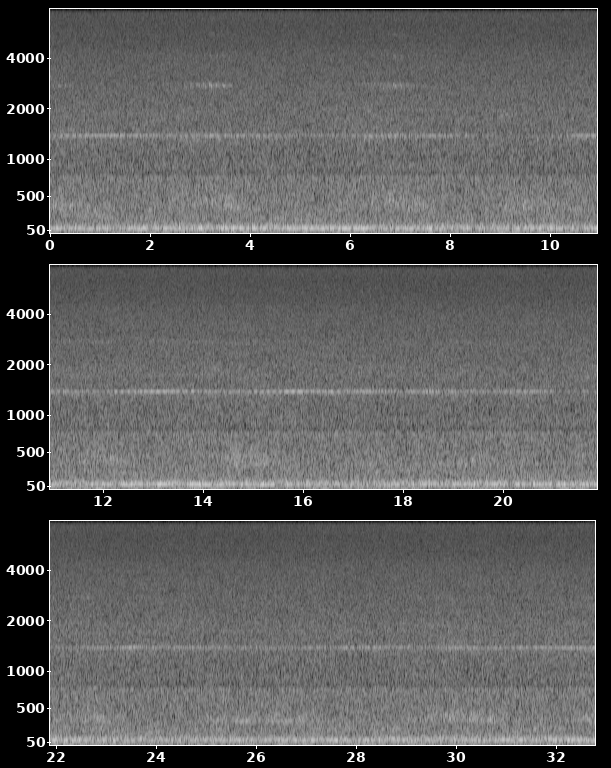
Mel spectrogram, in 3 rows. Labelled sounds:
10.4	10.7	vessel noise, 1.2 to 1.4 kHz

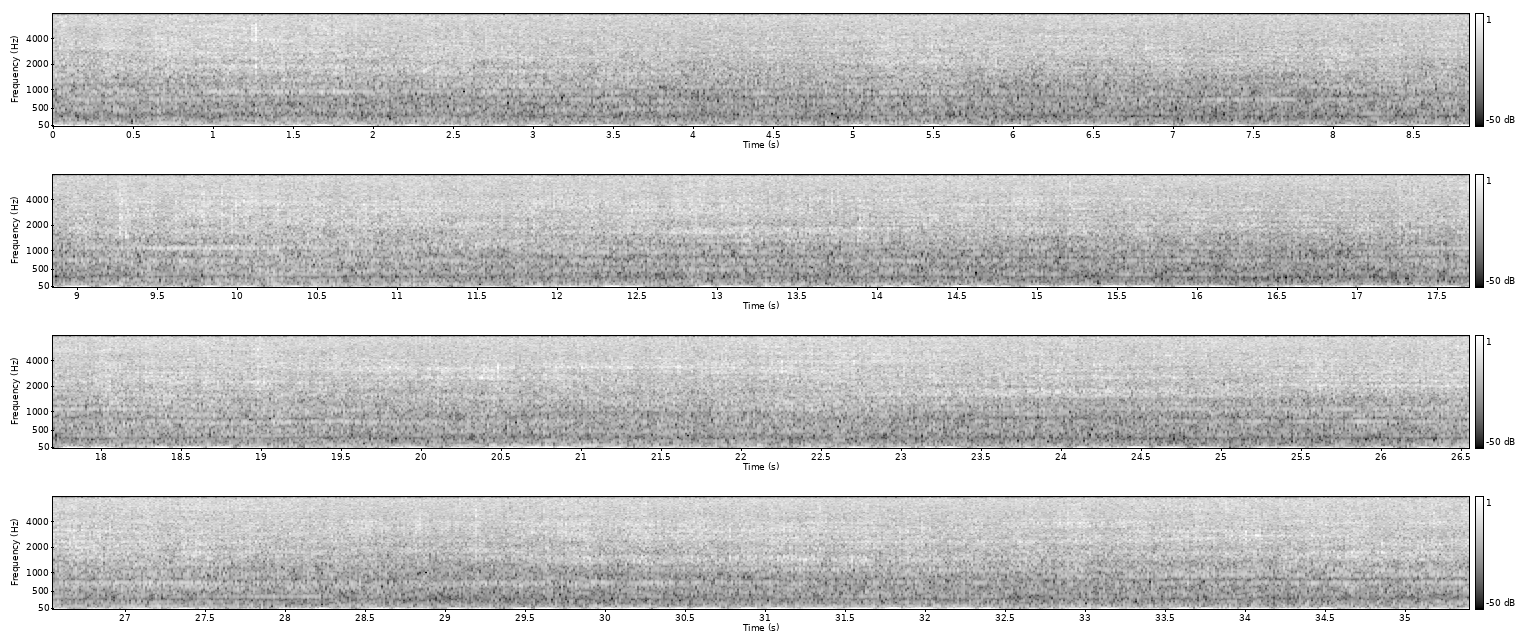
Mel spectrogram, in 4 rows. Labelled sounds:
9.4	9.7	vessel noise, 0.99 to 1.1 kHz

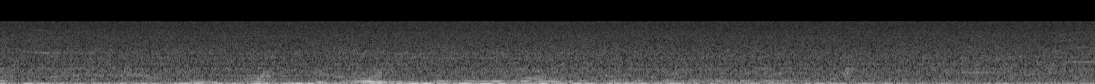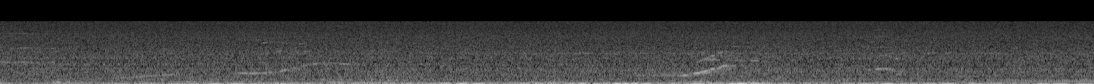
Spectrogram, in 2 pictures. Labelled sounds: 10.7	11.1	humpback whale, 0.99 to 1.1 kHz
13.9	14.3	humpback whale, 0.80 to 1.1 kHz
17.9	18.3	humpback whale, 0.80 to 1.5 kHz

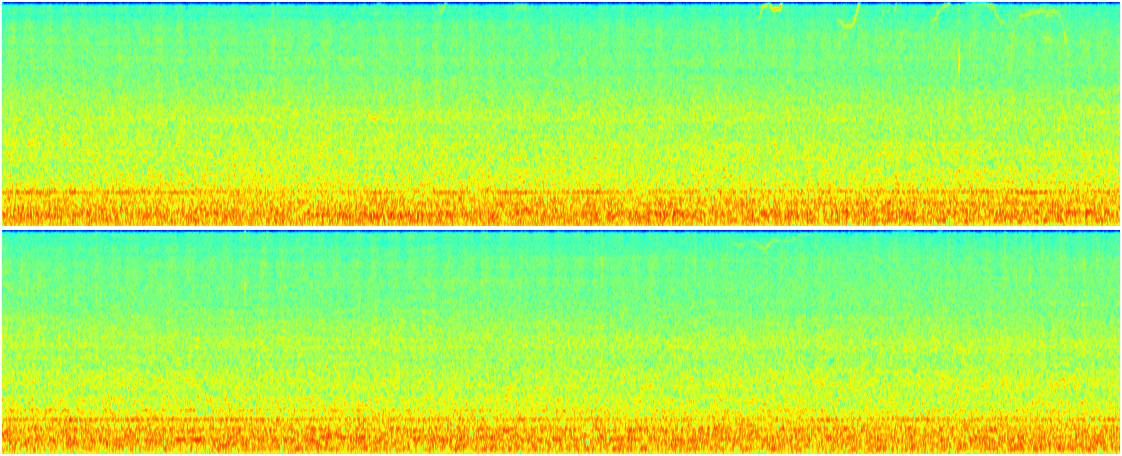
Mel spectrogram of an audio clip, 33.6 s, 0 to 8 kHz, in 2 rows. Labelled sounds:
14.4	14.9	killer whale, Bigg's (transient), 7.6 to 8.0 kHz
30.1	30.5	killer whale, Bigg's (transient), 7.7 to 7.9 kHz

